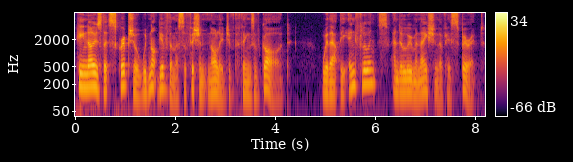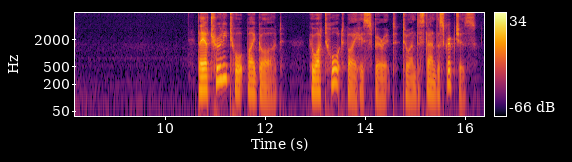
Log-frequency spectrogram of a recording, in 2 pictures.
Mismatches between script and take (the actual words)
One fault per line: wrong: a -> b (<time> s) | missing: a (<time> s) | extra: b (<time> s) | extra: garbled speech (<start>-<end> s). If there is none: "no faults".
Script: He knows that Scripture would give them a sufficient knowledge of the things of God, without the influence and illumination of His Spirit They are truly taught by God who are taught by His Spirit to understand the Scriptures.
extra: not (1.5 s)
